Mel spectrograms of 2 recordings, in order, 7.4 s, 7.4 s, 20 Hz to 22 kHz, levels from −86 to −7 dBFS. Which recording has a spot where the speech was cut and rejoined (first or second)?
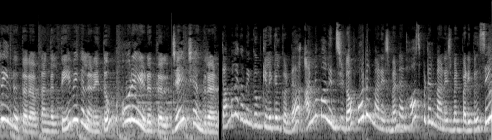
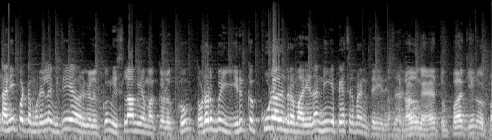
second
